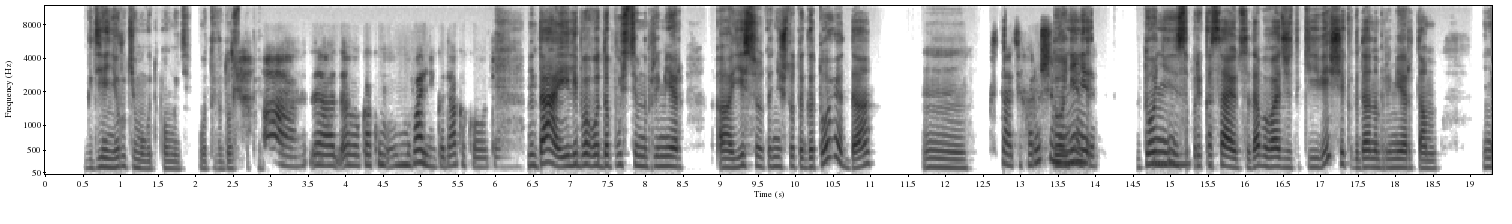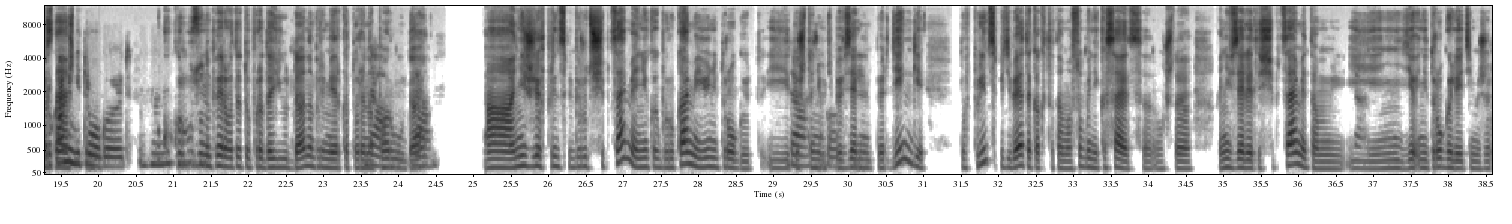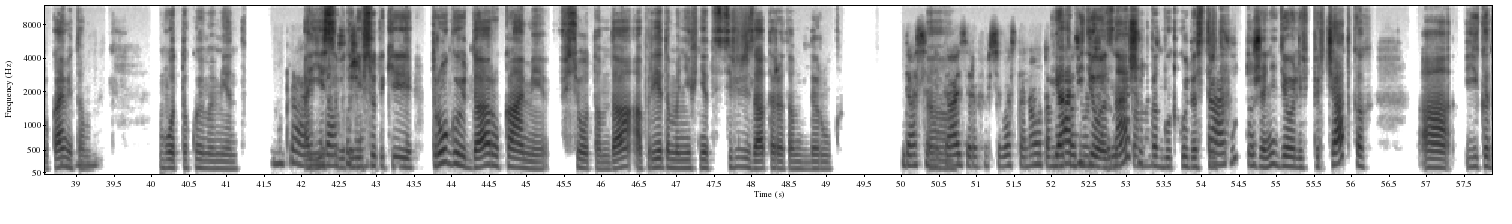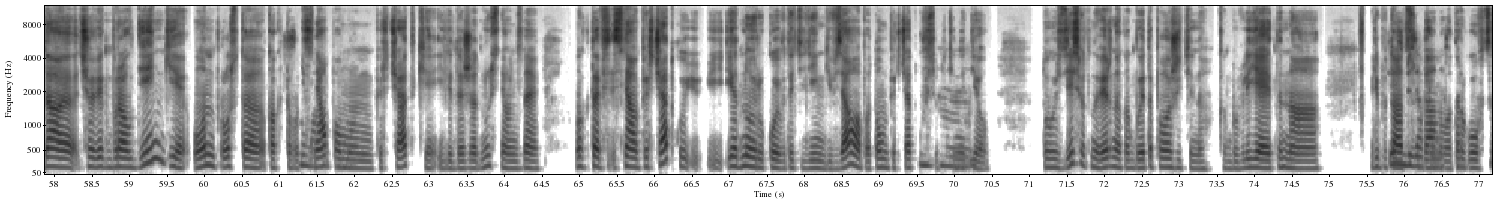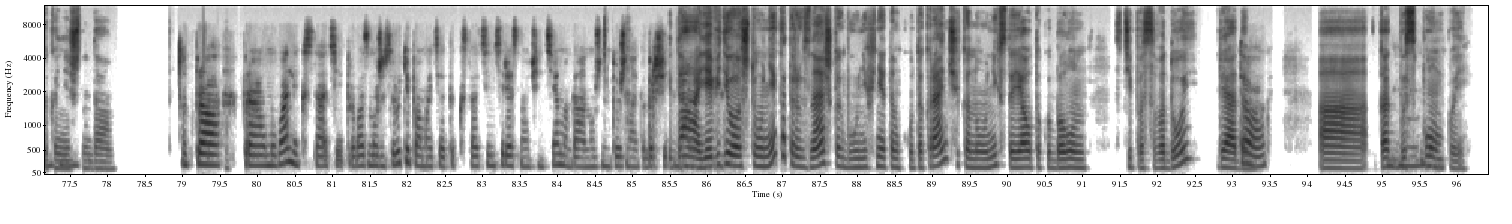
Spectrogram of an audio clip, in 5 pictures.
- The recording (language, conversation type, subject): Russian, unstructured, Что вас больше всего отталкивает в уличной еде?
- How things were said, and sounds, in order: tapping; "когда" said as "када"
